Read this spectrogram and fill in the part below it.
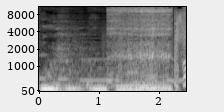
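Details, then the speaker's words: Heavy snoring, loud, low, rumbling and fluttering snores in rough bursts, with music and hiss behind. "遺びきがひどいと周りの人は本当に大変です。しかも音のバリエーションも豊富です。"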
